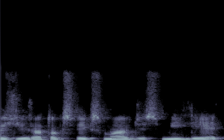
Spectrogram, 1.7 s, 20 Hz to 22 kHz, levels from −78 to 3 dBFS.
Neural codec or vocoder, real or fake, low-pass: none; real; 10.8 kHz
